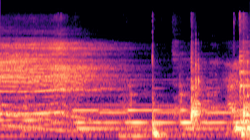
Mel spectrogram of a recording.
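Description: Live gamelan music accompanying an ebeg (kuda kepang) dance: ringing metallophone notes are held and overlap, and two sharp percussive strikes come a little past the middle.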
